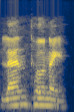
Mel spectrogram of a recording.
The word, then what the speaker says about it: lanthanide: Lan, lan, th is th, nid is night, lanthanide. Lanthanide series and actinide.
